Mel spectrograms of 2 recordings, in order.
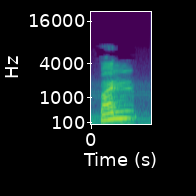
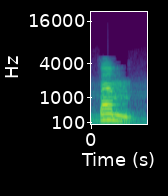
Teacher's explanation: آپ نے یہ فتحتین کا یہ نون ہے اس کو میم میں چینج کرنا ہے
